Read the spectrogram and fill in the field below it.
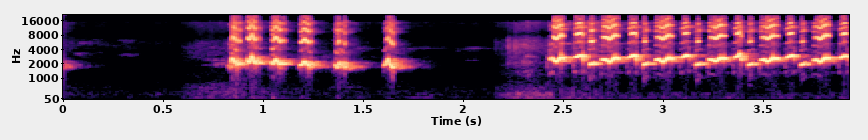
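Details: Sooty-headed bulbul singing a lure to prompt other bulbuls: a handful of quick rich whistles, a pause, then an unbroken rapid chatter of bright bubbly notes in long ropel style.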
